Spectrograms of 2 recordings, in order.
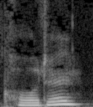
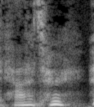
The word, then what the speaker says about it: Cawdor: And so it's taken place in, I think it's pronounced Cawdor, but I've been saying Cadder, but it's just outside Maryhill, near Somerston, and it's the community centre in Cawdor, and it's taken place from 1 p.m.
